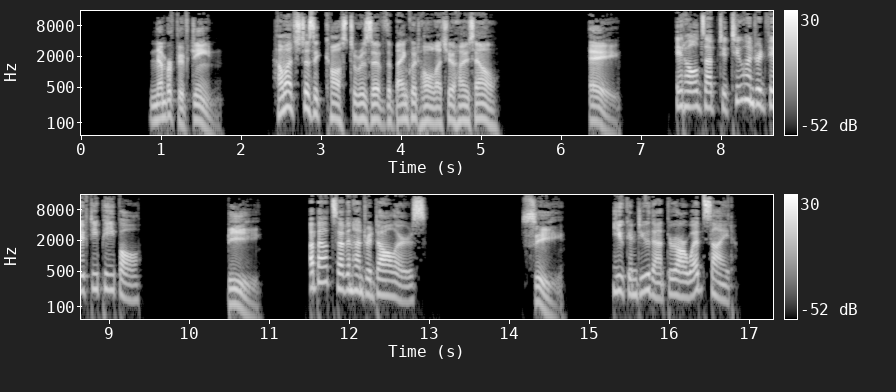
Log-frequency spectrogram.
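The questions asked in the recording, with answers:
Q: How much does it cost to reserve the banquet hall at your hotel?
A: B: About $700.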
